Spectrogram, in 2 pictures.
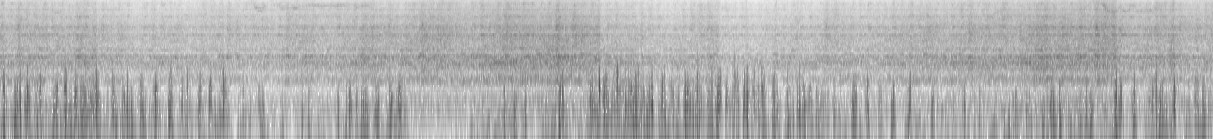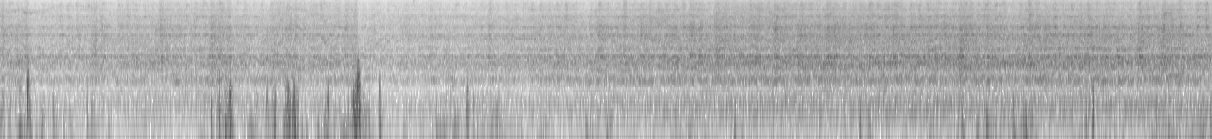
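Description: Wind buffeting the microphone in irregular low rumbling thumps, heavier in stretches, over a steady hum.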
